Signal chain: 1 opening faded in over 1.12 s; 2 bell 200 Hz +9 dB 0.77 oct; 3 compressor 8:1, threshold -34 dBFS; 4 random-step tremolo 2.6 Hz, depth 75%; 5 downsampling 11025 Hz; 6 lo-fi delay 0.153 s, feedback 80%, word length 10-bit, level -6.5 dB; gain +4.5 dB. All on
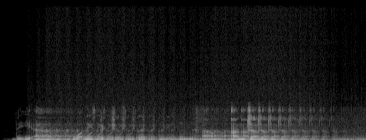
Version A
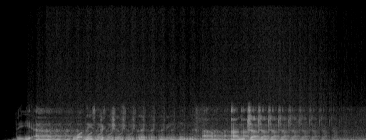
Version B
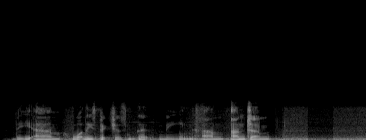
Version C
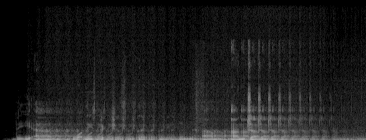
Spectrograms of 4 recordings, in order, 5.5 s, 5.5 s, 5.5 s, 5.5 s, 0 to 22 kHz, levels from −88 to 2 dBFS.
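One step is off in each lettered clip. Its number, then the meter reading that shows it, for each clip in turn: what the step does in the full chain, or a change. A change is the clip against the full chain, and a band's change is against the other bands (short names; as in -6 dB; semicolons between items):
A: 2, 250 Hz band -4.5 dB; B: 6, crest factor change +2.0 dB; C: 5, 8 kHz band +11.0 dB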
